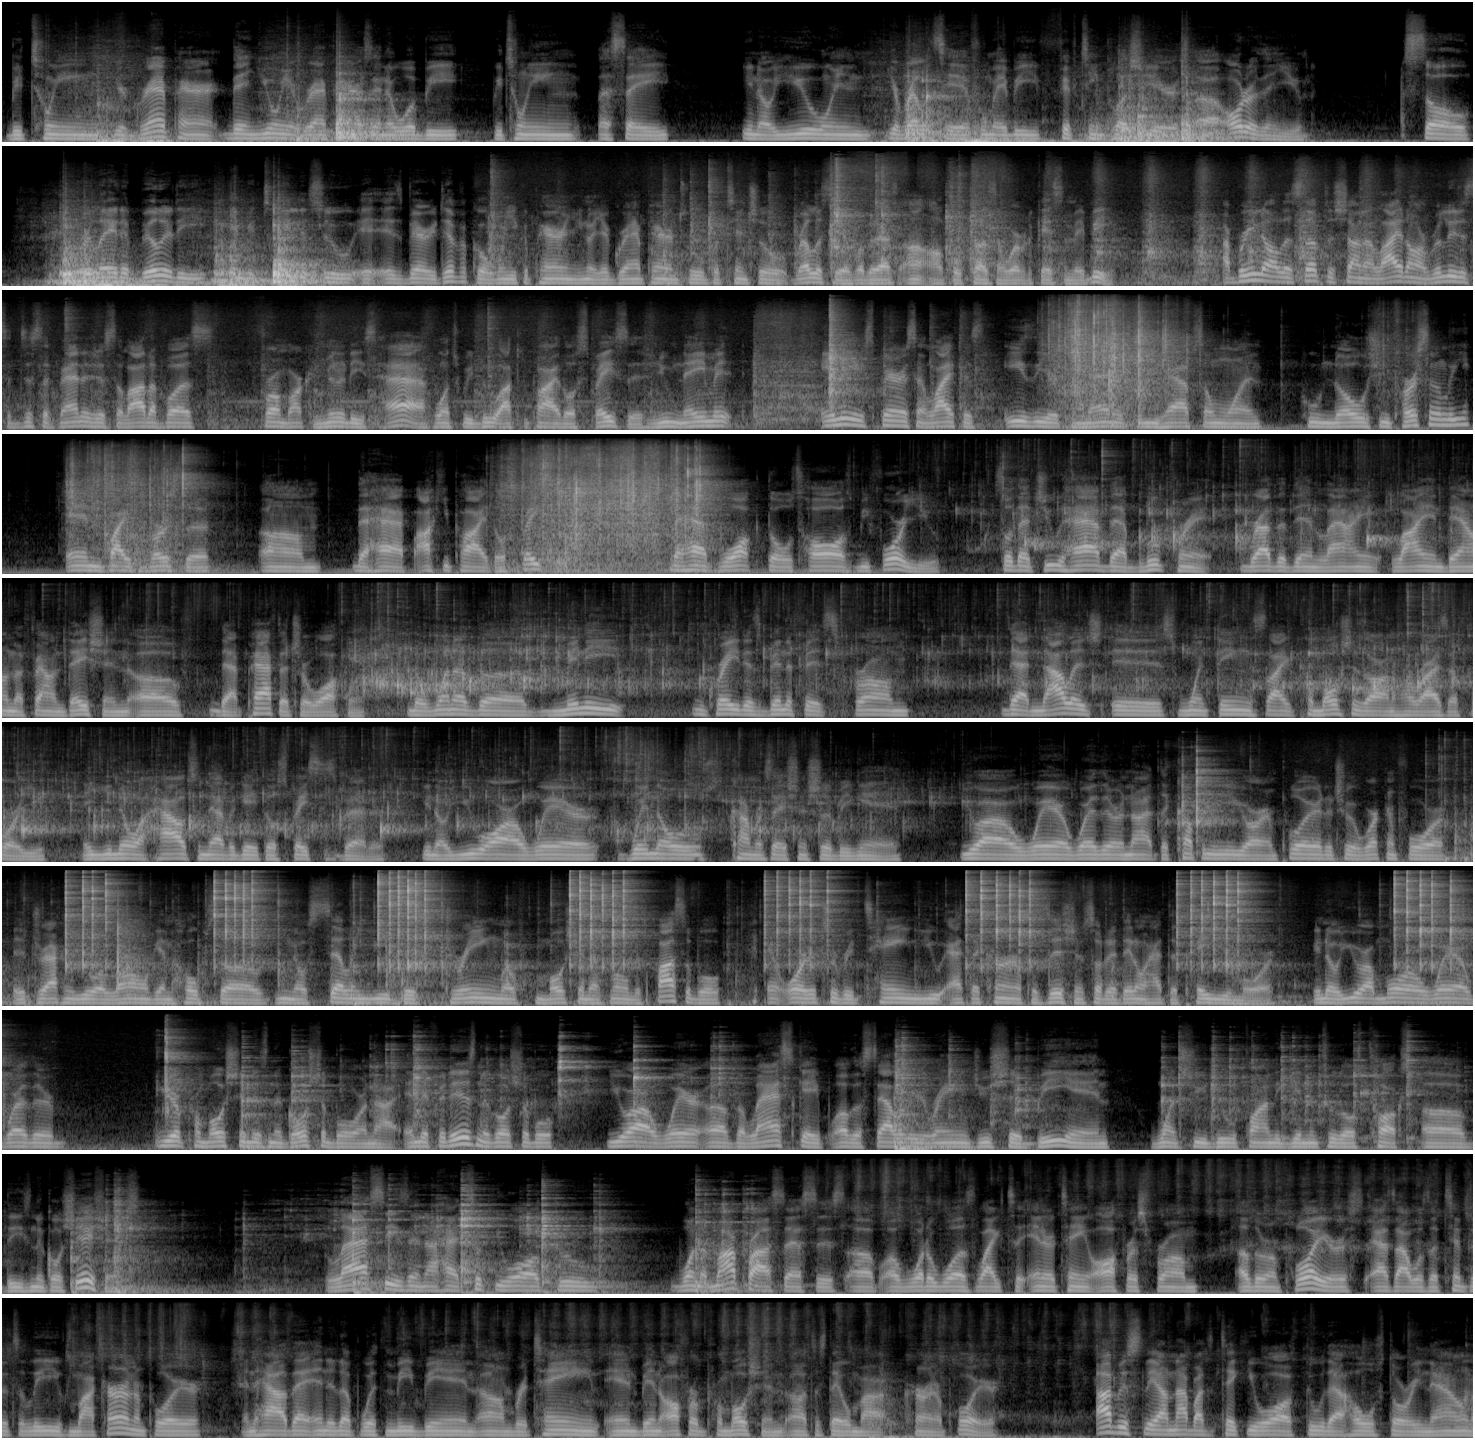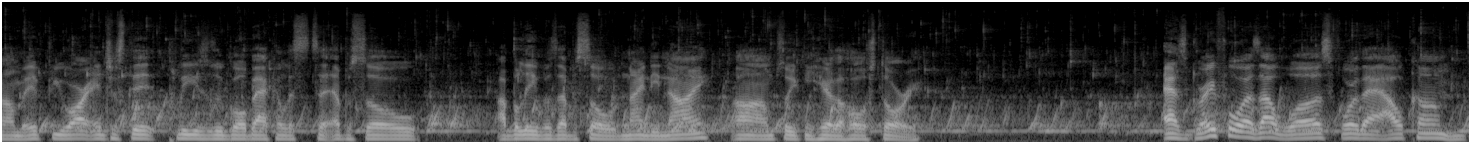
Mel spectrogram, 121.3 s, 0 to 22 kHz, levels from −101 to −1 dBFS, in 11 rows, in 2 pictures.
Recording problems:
household noises; very loud; throughout; 1 dB above the speech

